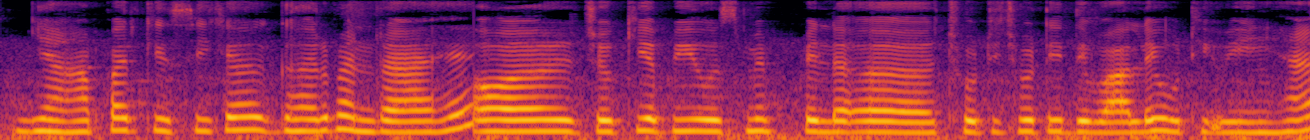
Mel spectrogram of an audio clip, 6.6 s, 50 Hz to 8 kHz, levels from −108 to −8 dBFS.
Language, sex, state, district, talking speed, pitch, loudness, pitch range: Hindi, female, Chhattisgarh, Kabirdham, 190 wpm, 240 Hz, -27 LUFS, 230-250 Hz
